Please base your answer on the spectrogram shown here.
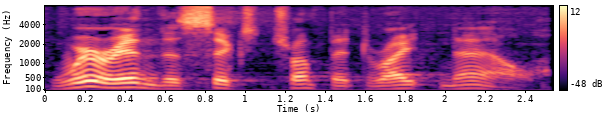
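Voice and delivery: low, slow doom-laden pronouncement; funereal solemnity. Retold or imitated. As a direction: imitate a grim man announcing the end times. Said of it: "I feel like I'm in a funeral home".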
